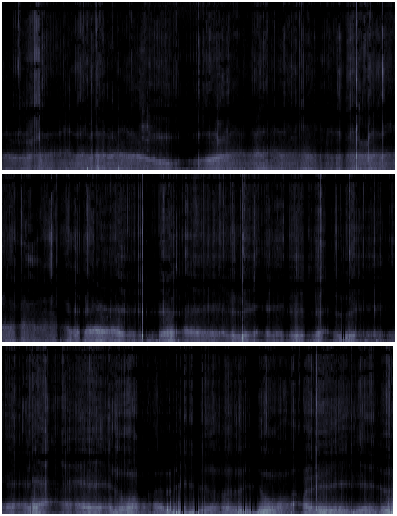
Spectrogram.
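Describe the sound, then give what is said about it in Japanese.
An ear massage works on the left ear, with close, continuous rubbing, crackling and scratchy friction. The rustling texture swells and eases in an uneven rhythm, fairly soft and without talk. “それではまず、左のお耳からマッサージさせていただきます。”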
